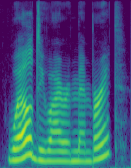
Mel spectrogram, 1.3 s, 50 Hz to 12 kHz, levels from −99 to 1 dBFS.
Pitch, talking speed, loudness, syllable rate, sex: 225 Hz, 230 wpm, -17 LUFS, 6.1 syllables/s, female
